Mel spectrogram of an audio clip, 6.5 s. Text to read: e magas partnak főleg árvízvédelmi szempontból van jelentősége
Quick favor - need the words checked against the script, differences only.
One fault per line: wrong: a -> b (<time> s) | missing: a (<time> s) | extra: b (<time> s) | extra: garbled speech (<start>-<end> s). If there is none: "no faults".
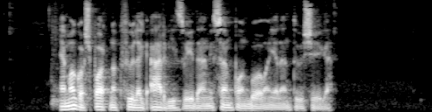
no faults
